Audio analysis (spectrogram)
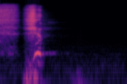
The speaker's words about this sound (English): So you find that breathing strategy like this, right? So I go inhale.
